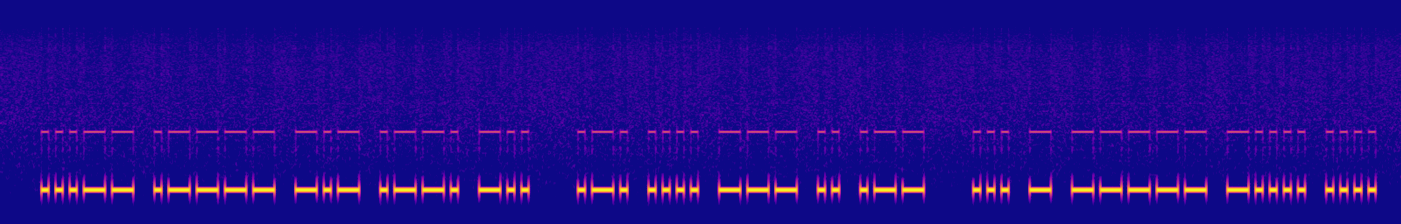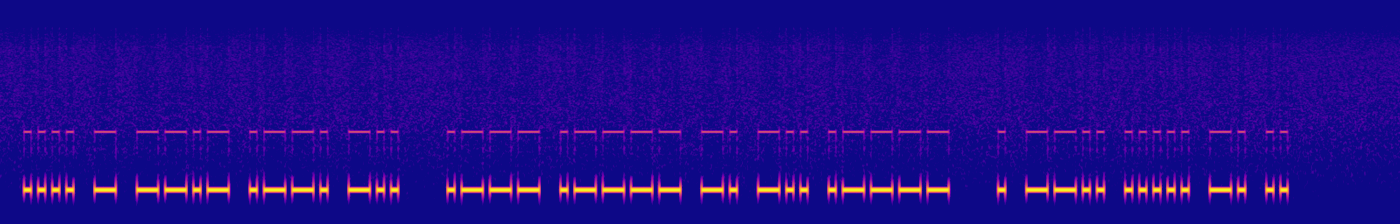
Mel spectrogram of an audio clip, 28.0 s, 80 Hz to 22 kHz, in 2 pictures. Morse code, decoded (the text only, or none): 31KPD RHOIW ST06H HTQPD J1ND1 EZ5NI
